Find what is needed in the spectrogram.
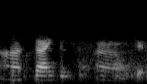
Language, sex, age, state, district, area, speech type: Malayalam, female, 18-30, Kerala, Kottayam, rural, conversation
